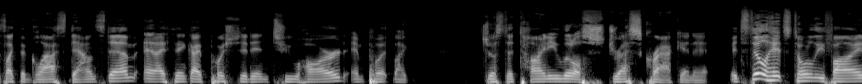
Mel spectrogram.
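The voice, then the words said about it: Voice slightly changed by a cold. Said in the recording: “I felt like I've had a cold, and so my voice has been a little different.”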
